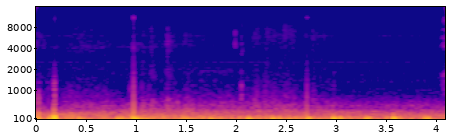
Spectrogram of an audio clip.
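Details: Soft, regular low heartbeat thumps, about 70 beats a minute, with a faint steady hum behind; ASMR heartbeat and breathing recording for sleep.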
